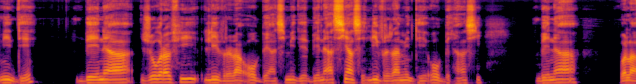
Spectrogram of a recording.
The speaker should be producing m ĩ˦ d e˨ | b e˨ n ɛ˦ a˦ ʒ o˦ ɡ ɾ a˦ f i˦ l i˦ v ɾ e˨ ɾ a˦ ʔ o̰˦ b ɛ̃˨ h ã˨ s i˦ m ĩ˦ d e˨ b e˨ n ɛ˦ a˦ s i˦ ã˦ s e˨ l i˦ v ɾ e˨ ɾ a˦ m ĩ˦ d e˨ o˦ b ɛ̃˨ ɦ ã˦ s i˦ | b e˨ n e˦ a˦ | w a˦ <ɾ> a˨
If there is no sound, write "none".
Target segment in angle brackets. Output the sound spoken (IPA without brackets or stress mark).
l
